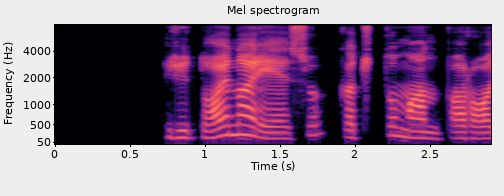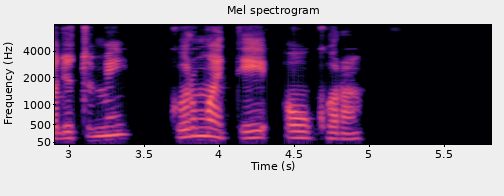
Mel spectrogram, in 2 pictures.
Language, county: Lithuanian, Alytus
